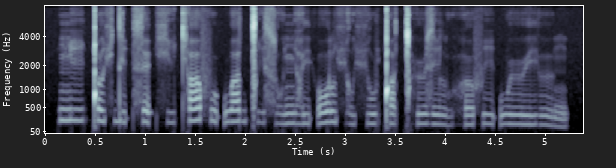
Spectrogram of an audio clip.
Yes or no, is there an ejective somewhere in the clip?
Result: no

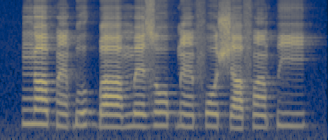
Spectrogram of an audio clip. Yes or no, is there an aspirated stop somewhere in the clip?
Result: no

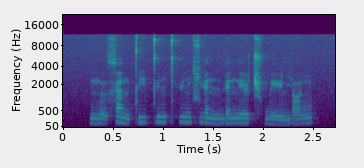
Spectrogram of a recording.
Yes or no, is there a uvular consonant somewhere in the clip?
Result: no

